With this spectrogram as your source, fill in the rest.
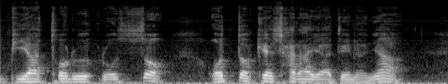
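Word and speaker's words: viator: 이 라틴어 단어에 비아토르, 비에이토르 이렇게도 발음합니다. 비아토르.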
